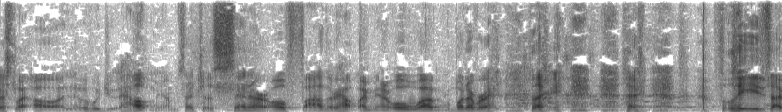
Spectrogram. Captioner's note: laughs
